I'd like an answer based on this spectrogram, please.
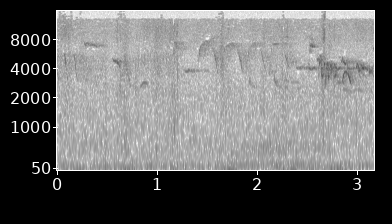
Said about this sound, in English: It's quite a nice bird song here today. As we walk down the hillside. The trees aren't in leaf yet, there's still very much a winter landscape. It's thoroughly pleasant nonetheless though.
